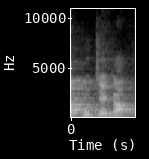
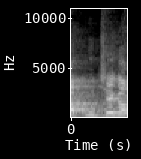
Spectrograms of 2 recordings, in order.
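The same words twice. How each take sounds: First: पूछेगा said much softer and dropping away; quiet repeat. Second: Said in the usual way. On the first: Shown as a demonstration. Teacher echoing पूछेगा to students, softly fading. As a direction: let पूछेगा fall away softly as an echo.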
